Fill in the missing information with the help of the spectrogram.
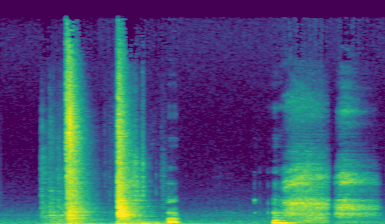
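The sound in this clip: A door being opened, heard as a few soft swishing and clacking bursts, faint and separated by brief quiet gaps.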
